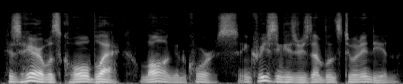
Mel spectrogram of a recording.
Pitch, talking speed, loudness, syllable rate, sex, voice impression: 115 Hz, 210 wpm, -18 LUFS, 5.7 syllables/s, male, masculine, adult-like, slightly fluent, slightly cool, sincere, calm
